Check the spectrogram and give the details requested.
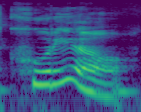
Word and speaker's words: courir: Next one is courir, to run. And it's a C followed by, in this case again, an OU. With that O in there makes it the hard C.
